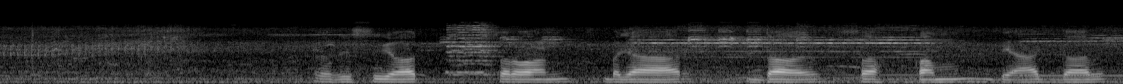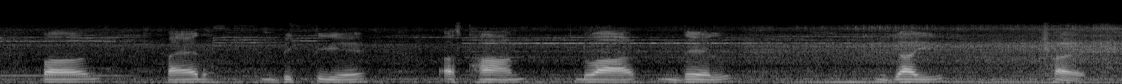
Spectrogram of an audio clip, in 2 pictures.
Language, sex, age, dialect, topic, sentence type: Maithili, male, 31-35, Eastern / Thethi, banking, statement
